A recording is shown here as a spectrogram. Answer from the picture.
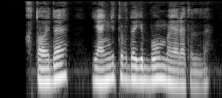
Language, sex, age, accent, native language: Uzbek, male, 19-29, Namangan, Uzbek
